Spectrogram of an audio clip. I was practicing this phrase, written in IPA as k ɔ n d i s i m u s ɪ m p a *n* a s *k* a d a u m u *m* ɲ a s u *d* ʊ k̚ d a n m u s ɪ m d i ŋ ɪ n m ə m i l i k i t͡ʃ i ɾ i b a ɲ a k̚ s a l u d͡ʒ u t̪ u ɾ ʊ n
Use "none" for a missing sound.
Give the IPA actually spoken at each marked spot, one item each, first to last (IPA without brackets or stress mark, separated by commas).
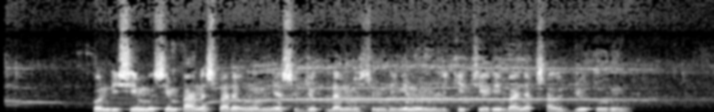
n, p, m, d͡ʒ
